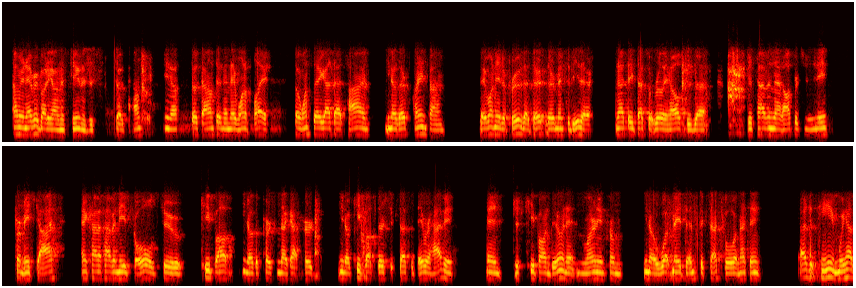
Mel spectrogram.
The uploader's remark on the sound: joins on the Modern Woodmen phone line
